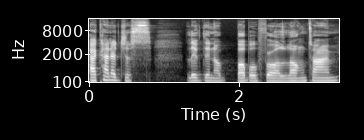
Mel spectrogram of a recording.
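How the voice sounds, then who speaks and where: Speaking at a fairly slow pace, a woman with a Caribbean accent has a fairly low voice, heard on a very clean recording with a silent background. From US Virgin Islands. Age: 20s. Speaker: podcaster. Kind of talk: casual personal monologue. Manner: candid, conversational.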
